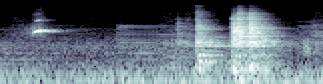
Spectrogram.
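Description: Strained, effortful gasping breaths from a woman bending a half-inch steel bar by hand, loudest near the end as she forces the last bend, over faint background music.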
